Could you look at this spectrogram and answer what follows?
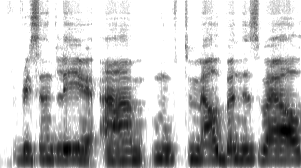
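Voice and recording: A fairly bright tone with little pitch movement at a fairly slow pace. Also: woman.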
